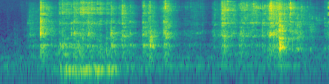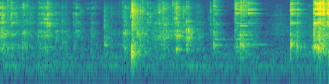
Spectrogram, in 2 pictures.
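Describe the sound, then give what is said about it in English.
Bar spoon stirring an all-spirits cocktail with a couple dashes of bitters at home, making many quick, irregular clinks and scrapes against the glass at moderate loudness. “Then we're going to give it a couple dashes of bitters. All right. This is going to be stirred. It's all spirits, so it's going to be stirred.”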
